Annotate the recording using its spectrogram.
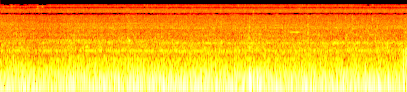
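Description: Car engine idling with a steady low rumble, and one brief knock about two and a half seconds in.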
